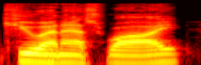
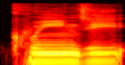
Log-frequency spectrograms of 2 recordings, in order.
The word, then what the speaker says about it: QNSY: And I thought it was just drink QNSY. It's Drink Queensy is how we're going to pronounce it.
